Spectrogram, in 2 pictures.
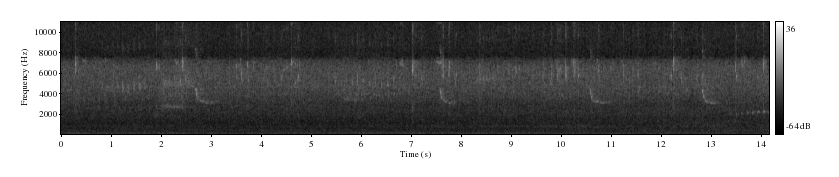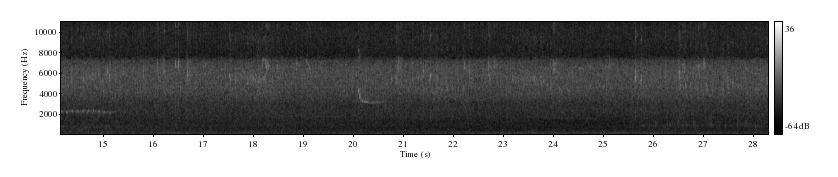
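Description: Faint bird chirps: short, high, falling notes every few seconds, with one brief trill about halfway through, over a steady outdoor hiss and a low hum.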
